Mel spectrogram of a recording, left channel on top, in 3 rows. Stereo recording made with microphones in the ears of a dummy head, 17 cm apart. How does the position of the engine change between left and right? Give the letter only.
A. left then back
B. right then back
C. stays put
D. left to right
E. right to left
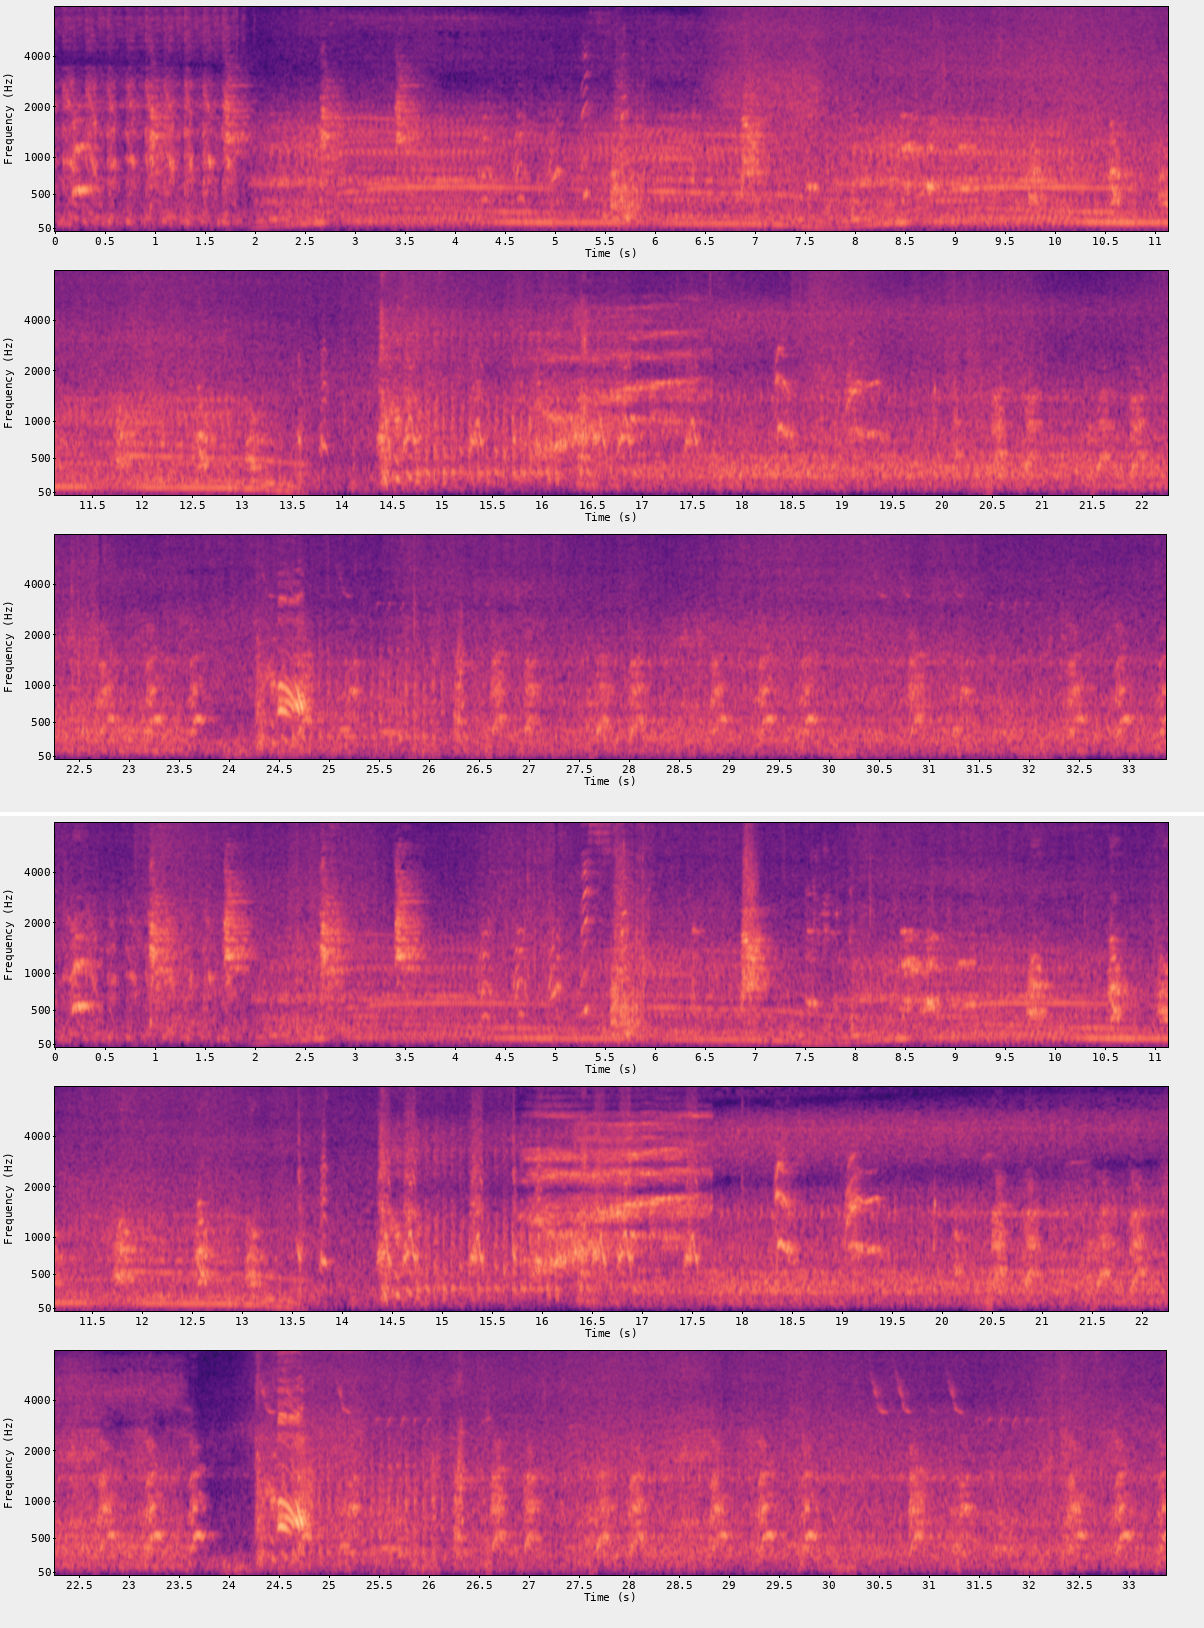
D.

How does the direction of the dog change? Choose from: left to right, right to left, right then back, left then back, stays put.
stays put.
